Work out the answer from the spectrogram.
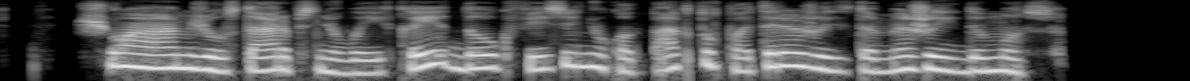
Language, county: Lithuanian, Vilnius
